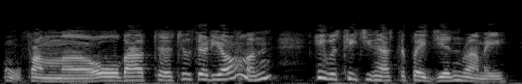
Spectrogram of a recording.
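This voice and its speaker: A woman's voice: fairly low pitch, big pitch swings, moderate pace, soft background music. An actress playing a greedy con woman who poses as a sweet old mother, fussing sugarily over visitors. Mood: sugary. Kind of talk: 1940s radio acting. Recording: dull lo-fi old radio broadcast.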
